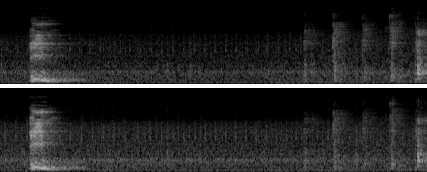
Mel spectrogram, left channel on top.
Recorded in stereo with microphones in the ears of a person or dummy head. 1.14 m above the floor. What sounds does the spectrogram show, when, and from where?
0.3 s throat clearing: 30° right (ahead or behind), 0.7 m
3.0 s running footsteps: 20° left (ahead or behind), 4 m; by 4.3 s 10° left (ahead or behind), 2.5 m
